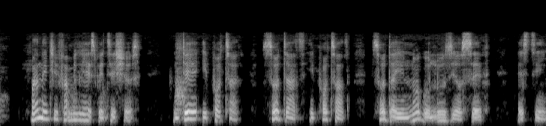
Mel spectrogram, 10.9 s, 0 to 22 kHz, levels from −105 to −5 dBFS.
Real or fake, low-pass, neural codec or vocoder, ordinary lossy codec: real; none; none; none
